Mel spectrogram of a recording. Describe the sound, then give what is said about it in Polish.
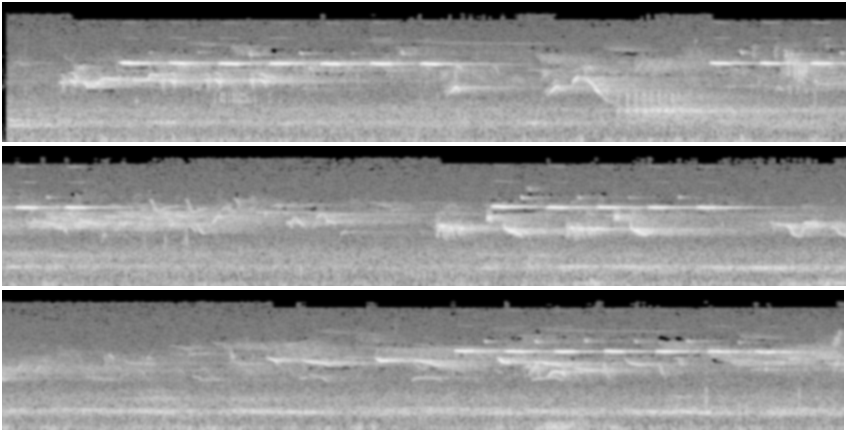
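A great tit sings its repeated two-note phrase in rhythmic bursts of several notes, each burst returning every few seconds, with fainter birdsong in the background. “Jednym z nich jest głos sikory bogatki, o który pytacie wczesną wiosną. Brzmi on tak.”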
